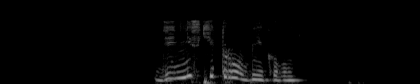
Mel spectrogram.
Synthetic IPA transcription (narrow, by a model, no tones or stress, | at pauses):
d͡zʲenʲiskʲit̪ɾubnʲikɐvu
